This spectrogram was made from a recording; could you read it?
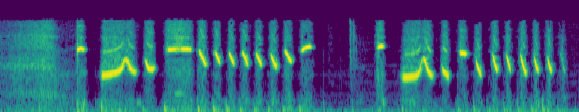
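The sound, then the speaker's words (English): A person whistles a lilting tune alone, clear, with quick repeated notes, sliding phrases and short pauses, like a birdlike melody, before a reading in English begins. “The English with the whistle and then start it.”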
